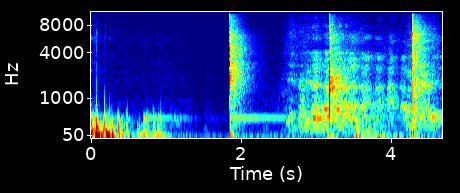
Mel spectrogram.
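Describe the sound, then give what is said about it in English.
A single person claps hands a few times, sharp isolated smacks spaced irregularly, with voices and murmuring underneath. “I understand why you're clapping because you're happy to be alive.”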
